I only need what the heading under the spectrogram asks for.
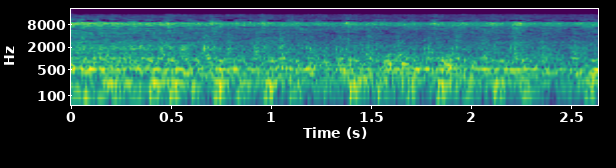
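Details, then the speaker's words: Yamaha FZ150 single after timing chain repair that cured top-end noise; even idle with soft regular firing pulses and no tapping or clatter, quiet and healthy where before it was "singing". "Yan mga brothers, tahimik na tahimik oh. Okay na. Dati kumakanta."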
